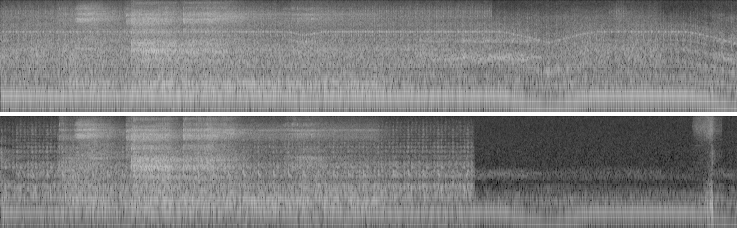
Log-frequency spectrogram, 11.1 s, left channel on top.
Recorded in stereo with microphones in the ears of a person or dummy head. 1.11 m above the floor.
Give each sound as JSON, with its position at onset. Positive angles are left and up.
{"t": 0.8, "sound": "a squeak", "side_deg": -5, "distance_m": 8.0}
